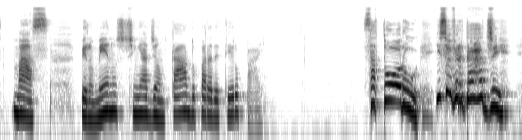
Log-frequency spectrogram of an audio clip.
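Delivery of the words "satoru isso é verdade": shouted, high pitch. The friend's mother shouts a question at her son's friend: shouting. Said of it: "gritou a mãe do amigo".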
